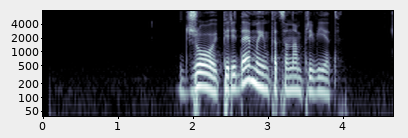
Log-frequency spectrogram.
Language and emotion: Russian, positive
